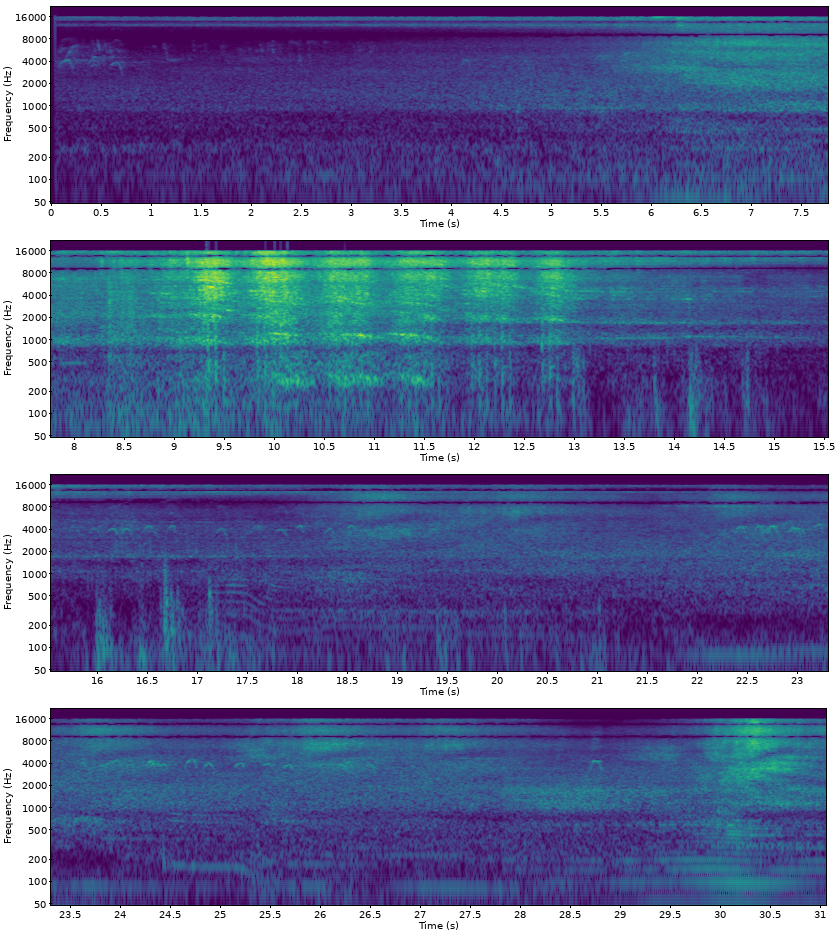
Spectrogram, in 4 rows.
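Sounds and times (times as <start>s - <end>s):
electric train passing: 2.3s - 29.0s
wheels clacking over rail joints: 7.7s - 13.5s.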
